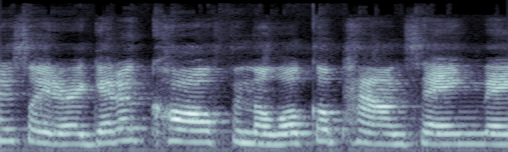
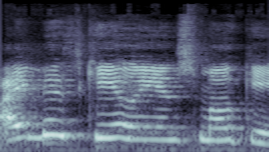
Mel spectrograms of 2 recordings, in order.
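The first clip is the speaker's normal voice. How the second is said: mock high, tearful sobbing through every word; 5 semitones higher than usual. Retelling calling Mom about missing cats, retelling sobbing. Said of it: "I'm like sobbing. I go".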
